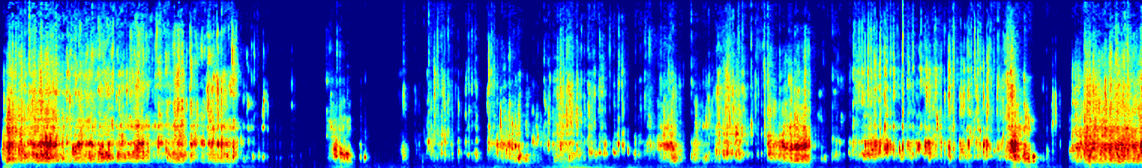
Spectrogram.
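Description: Gloved hands wearing bristled silicone scrubber dish gloves grip and rub the bristle surfaces together. The result is bursts of dense, bright, crackling scratchy rubbing, separated by brief silent pauses, with almost no low end.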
